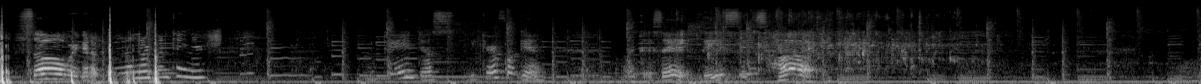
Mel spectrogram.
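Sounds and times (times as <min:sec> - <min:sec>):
background music: 0:00.0 - 0:12.0
liquid pouring into container: 0:06.9 - 0:10.3.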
